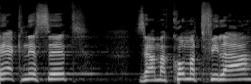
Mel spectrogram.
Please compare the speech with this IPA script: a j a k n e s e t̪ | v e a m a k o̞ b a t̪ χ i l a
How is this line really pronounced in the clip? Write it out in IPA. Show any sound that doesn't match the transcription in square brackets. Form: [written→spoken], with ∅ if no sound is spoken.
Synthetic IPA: [a→e] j a k n e s e t̪ | [v→z] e a m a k o̞ [b→m] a t̪ [χ→f] i l a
